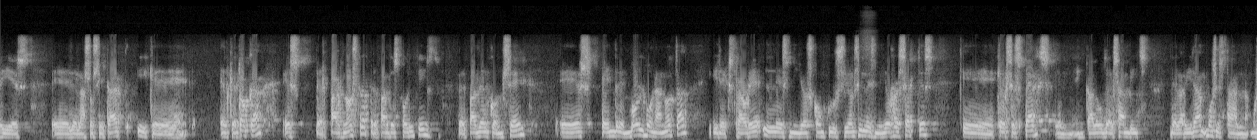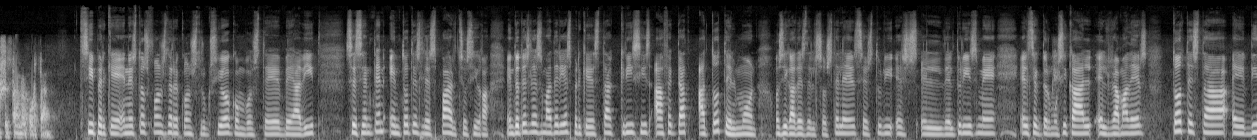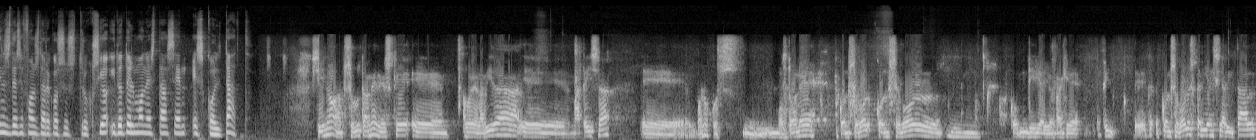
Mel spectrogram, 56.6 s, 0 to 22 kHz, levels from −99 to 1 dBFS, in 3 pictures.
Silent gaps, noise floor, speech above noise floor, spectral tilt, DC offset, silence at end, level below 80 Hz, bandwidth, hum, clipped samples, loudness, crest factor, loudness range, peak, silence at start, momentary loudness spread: none; -44 dBFS; 23 dB; -4.5 dB/octave; under 0.1%; 0 s; -52 dBFS; 15.5 kHz; none; under 0.1%; -22 LUFS; 20 dB; 2 LU; -2 dBFS; 0 s; 7 LU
